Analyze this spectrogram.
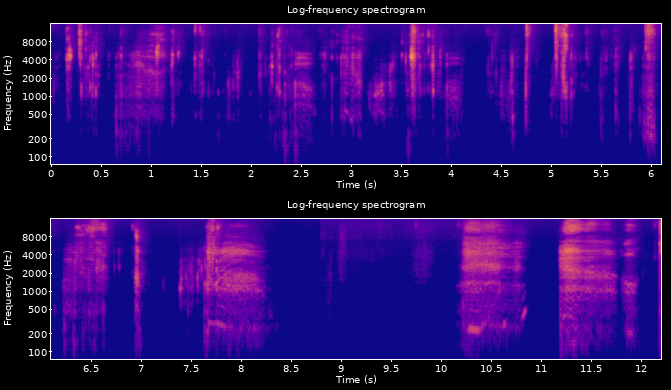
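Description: Crunching and chewing of an apple being eaten, with several loud, crisp bursts of biting and munching separated by short pauses and quiet gaps, with no talking.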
